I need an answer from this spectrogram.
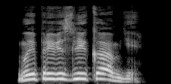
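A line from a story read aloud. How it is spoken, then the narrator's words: Tired. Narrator (Russian): сказал он устало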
